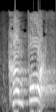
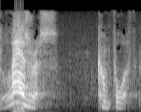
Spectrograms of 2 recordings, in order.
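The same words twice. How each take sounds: First: Loud, high preacher's command; commanding call. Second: Lazarus called out loudly, come forth dropping away; stress on Lazarus. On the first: Jesus calling to every tomb at once, commanding call. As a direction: boom it out to all the tombs. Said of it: "walked up to the tombs and said". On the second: Jesus calls only one man from the tombs, stress on Lazarus. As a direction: punch the name Lazarus, then ease off. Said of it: "he's the only one". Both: Retold or imitated.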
